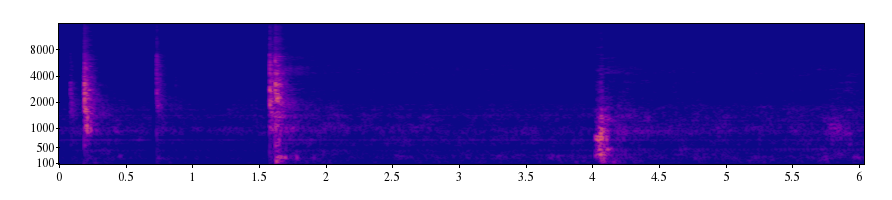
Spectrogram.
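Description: A handheld butane torch being clicked to light: several sharp clicks and pops, the loudest about one and a half seconds in and another about four seconds in, with a faint steady hiss of flame between them.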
